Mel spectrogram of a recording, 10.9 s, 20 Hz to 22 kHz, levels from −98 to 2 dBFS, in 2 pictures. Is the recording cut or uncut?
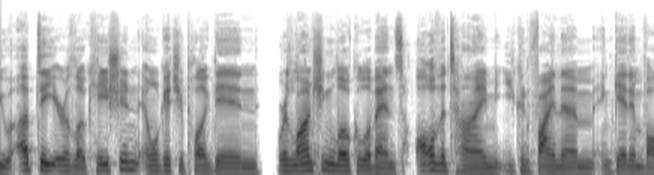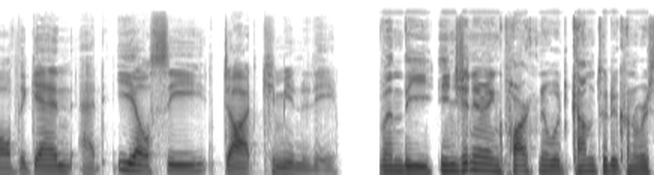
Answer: cut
